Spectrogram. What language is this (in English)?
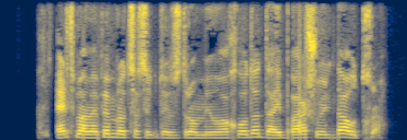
Georgian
